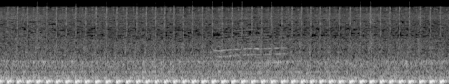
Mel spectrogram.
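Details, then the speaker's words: Yamaha Fino/Mio J scooter with a fault but no MIL blink code, after replacing the faulty sensor assembly as one package: a steady low putter with even firing and no stumble, a normal idle. "Nah setelah kita ganti itu bunyinya itu sudah enak ya Dekat segitu ya artinya seperti normal ya"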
